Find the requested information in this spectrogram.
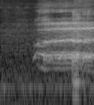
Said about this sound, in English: I care. Jesus Christ. That's how I burp, sorry.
